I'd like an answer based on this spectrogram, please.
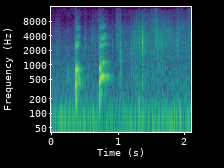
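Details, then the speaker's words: Acted scene in a dramatized film of a man diagnosed with Tourette syndrome at age six; two abrupt, sharp, hiccup-like vocal noises: vocal tics (Tourette syndrome). "I make these noises because I have tourette syndrome"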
